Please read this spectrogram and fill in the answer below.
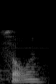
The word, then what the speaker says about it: Solon: Yesterday, I met some pastors and church leaders for lunch over near Cleveland in Solon. And did I say that word right? Solon? Yeah, okay.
